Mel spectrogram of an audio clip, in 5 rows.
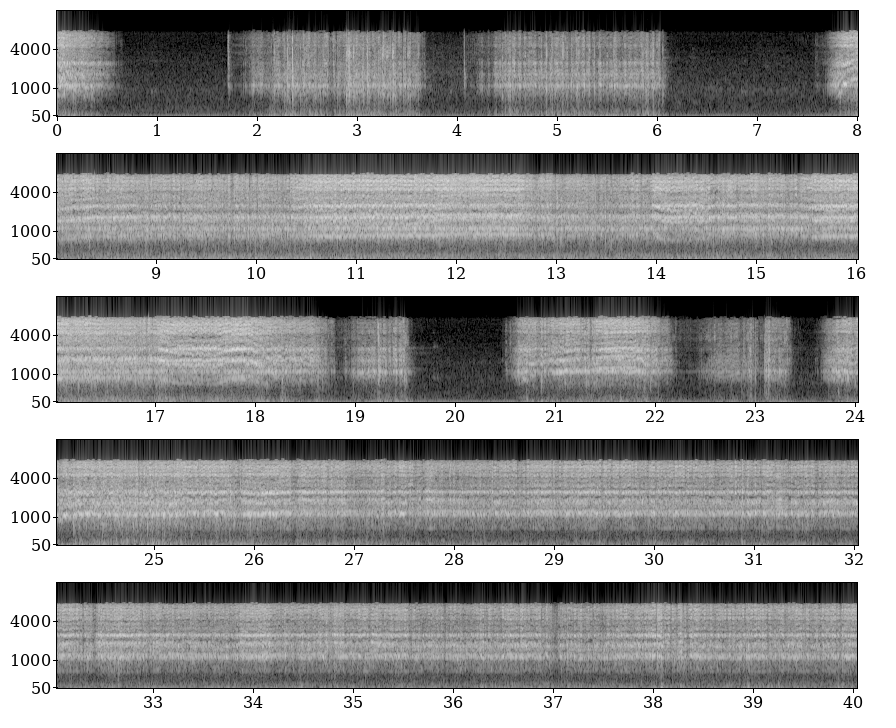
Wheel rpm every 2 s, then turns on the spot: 10, 40, 50, 30, 220, 210, 230, 220, 190, 20, 80, 40, 160, 160, 160, 160, 160, 160, 160, 160.
2-6 18-20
